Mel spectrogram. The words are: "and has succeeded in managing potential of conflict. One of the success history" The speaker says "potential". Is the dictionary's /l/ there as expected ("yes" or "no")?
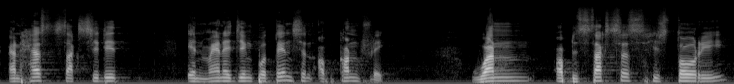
no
